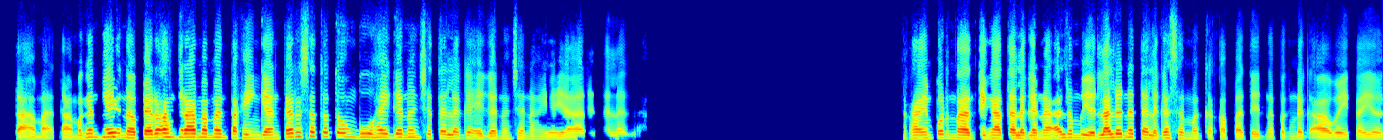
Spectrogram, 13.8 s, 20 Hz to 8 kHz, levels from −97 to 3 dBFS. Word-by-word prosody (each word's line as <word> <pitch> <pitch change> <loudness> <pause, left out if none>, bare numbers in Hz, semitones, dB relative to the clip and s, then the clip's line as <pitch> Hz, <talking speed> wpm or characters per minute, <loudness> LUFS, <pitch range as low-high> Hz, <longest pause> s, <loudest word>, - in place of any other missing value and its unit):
Tama, 105 -1 -4
tama 110 0 -5
maganda 210 +1 -1
yun 225 -2 +3
'no 175 -2 +5
pero 200 +3 +7
ang 215 - +4
drama 205 0 +6
man 200 -1 +2
pakinggan 175 -2 0
pero 215 +4 +4
sa 250 +1 -1
totoong 225 -3 -2
buhay 205 -1 0
ganun 205 0 -2
siya 190 - -8
talaga 175 -3 -2
eh, 140 -3 -4
ganun 140 +1 -5
siya 140 0 -10
nangyayari 120 -4 -8
talaga. - - -14 2.6
'Tsaka 165 +2 -1
importante 165 -3 +1
nga 160 - +5
talaga 155 -1 +1
na 150 0 -1
alam 190 +2 -1
mo 175 - -1
yun? 155 - +3
Lalo 180 +4 +5
na 205 - +1
talaga 170 -4 -1
sa 165 0 -5
magkakapatid 130 -4 -9
na 120 - -15
'pag 125 +1 -12
nag-away 115 -1 -4
kayo 120 0 -7
165 Hz, 170 wpm, -20 LUFS, 135-200 Hz, 2.6 s, pero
